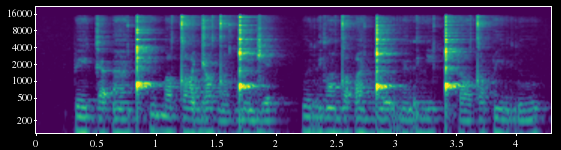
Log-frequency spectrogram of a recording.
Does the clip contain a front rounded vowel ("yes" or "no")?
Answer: no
